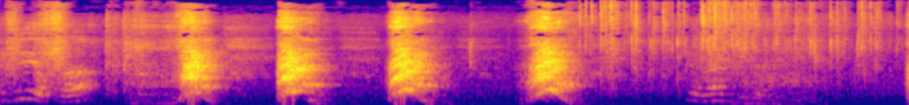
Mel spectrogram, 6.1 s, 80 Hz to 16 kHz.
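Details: Maro-chan the dog at home on 13 March 2019 while the house is cleaned and used as a filming location; a burst of four strong barks roughly every half second to second, faint rustling afterwards.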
